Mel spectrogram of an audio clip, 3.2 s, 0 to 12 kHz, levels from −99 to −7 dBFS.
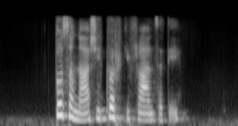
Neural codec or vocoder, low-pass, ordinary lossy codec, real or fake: codec, 16 kHz, 1 kbps, X-Codec, HuBERT features, trained on balanced general audio; 7.2 kHz; none; fake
